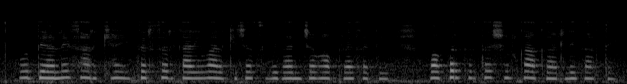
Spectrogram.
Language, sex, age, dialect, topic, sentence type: Marathi, male, 18-24, Northern Konkan, banking, statement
